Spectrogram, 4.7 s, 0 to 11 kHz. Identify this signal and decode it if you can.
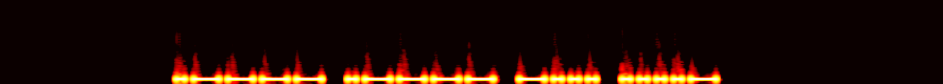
Morse code, heard as a keyed tone, about 28 wpm, 700 Hz. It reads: 11B4
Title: Four Challenging Letter-Number Combinations 28wpm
